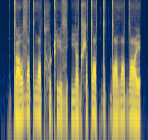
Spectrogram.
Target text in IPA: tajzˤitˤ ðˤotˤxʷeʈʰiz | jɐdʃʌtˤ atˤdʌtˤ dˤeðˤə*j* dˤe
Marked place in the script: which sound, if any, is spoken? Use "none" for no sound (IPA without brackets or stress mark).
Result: j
